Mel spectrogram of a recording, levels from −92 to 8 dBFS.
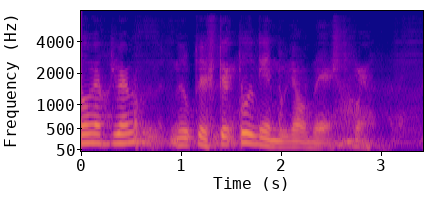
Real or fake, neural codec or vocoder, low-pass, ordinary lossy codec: fake; codec, 16 kHz, 0.5 kbps, FreqCodec, larger model; 7.2 kHz; none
